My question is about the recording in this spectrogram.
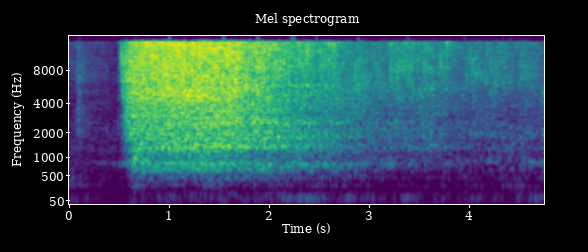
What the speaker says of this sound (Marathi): फोडणीचं जेव्हा असं चर आवाज येतो ना तेव्हा समजून जाईल की आपली फोडणी छान बसली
